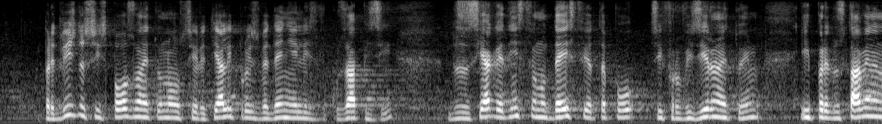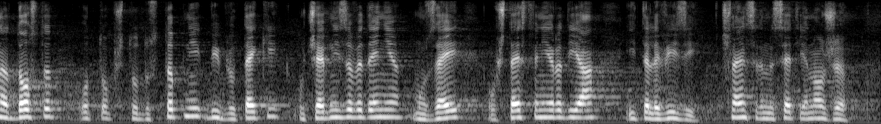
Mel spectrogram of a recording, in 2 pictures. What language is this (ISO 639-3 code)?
bul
